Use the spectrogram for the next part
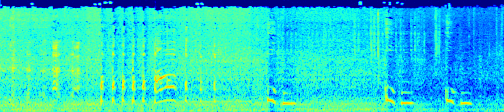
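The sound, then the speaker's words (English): A person in a minibus imitates a chicken: a quick run of staccato clucks, then a few drawn-out, falling bawks spaced apart, fairly loud over a low background rumble. “Now, if you want, I can do a couple of sounds. I can do the chicken.”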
